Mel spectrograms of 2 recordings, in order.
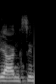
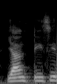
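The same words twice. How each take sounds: First: यांगसी with no "t" sound; variant pronunciation. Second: यांगटीसी with the "t" sounded; variant pronunciation. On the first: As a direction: say यांगसी in two syllables, "yang-see". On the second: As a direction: say यांगटीसी in three syllables, "yang-tee-see". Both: Shown as a demonstration. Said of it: "या फिर यांगसी नदी".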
